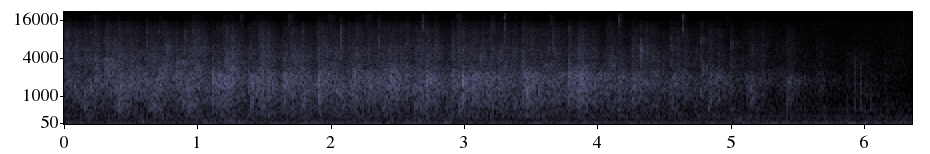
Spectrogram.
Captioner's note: applause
